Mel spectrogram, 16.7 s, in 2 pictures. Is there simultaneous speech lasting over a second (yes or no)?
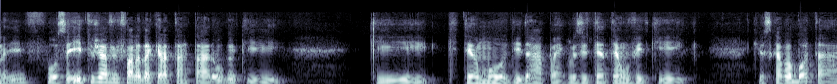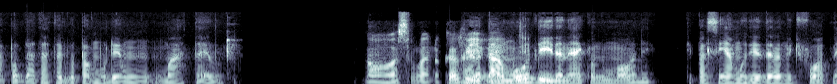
no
